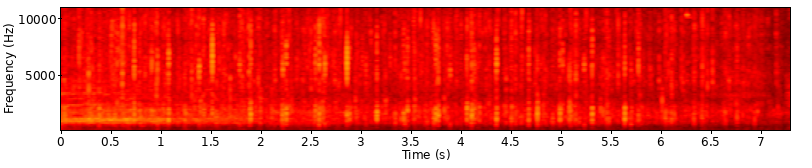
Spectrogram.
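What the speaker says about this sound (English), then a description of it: "I want to hear another round of applause for Matt." Graduation commencement crowd applauding, a dense sustained burst of many hands clapping that thins slightly toward the end, with no voices.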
